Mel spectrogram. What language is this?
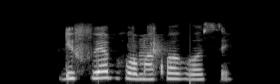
Taita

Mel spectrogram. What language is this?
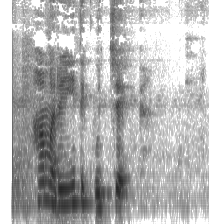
Divehi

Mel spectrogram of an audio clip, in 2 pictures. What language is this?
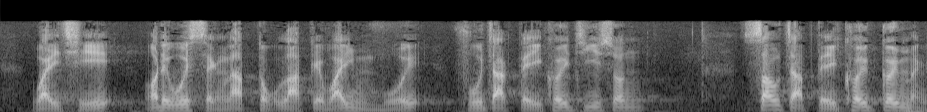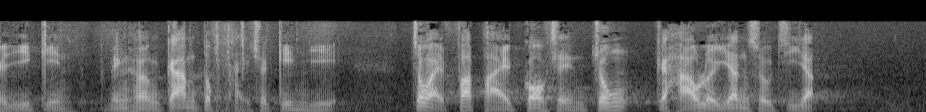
Cantonese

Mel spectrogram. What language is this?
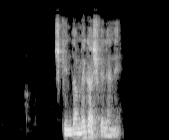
Laz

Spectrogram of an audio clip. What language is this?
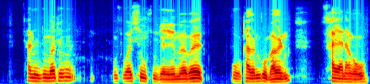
Bodo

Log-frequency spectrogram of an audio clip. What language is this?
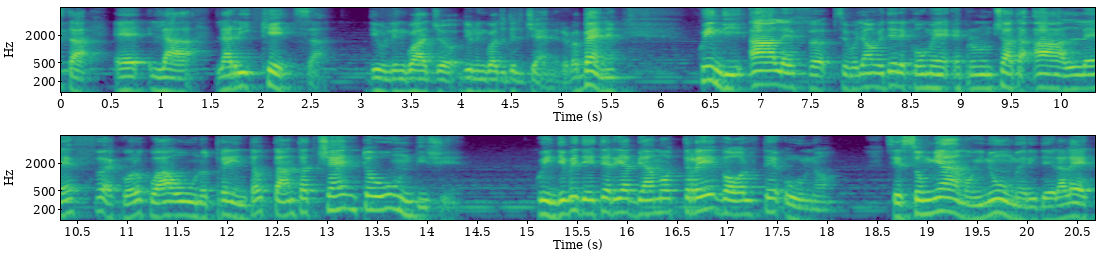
Italian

